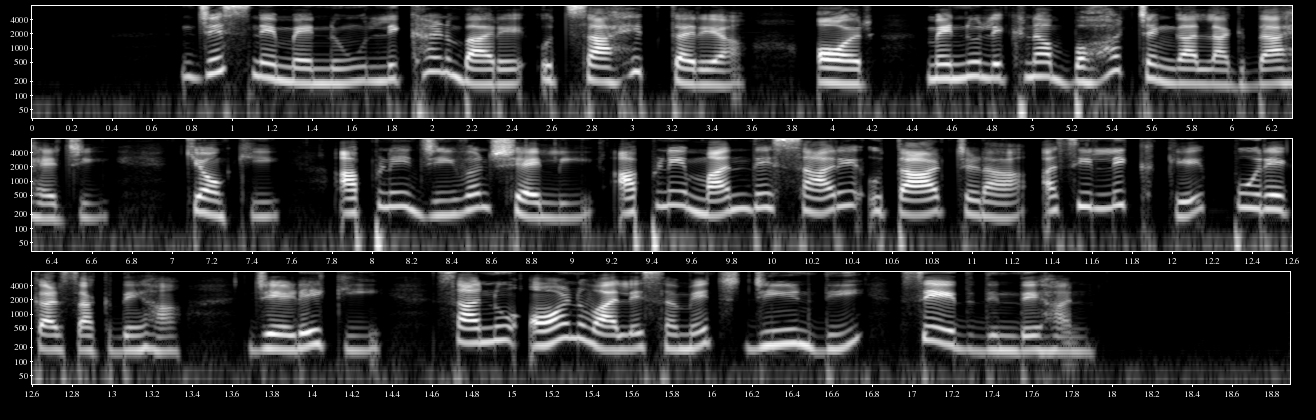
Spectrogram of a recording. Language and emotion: Punjabi, neutral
